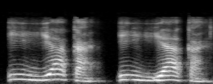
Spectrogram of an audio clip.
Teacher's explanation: yang benarnya enggak perlu tuh dipanjang-panjangin tuh langsung ditekan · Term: tasydid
